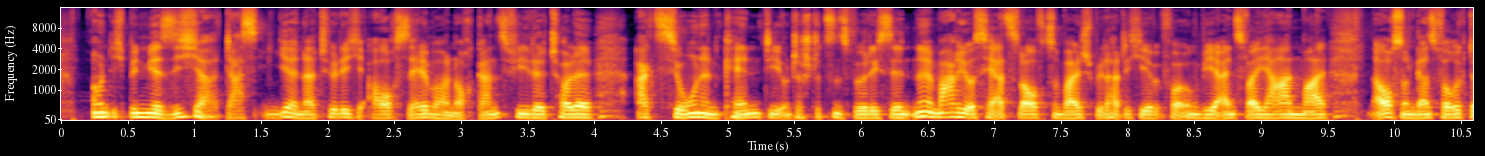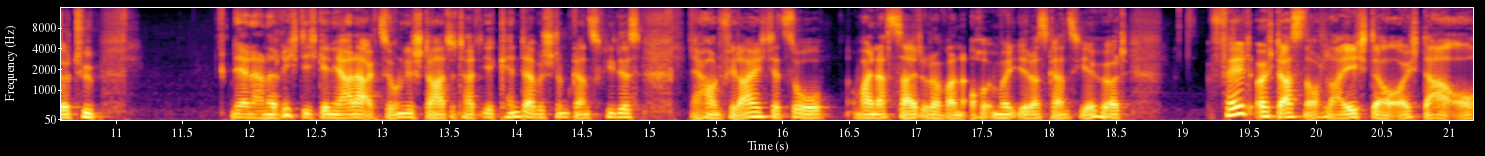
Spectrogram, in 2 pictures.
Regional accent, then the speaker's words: Osnabrück, Lower Saxony, Germany; Das ist eine Organisation aus Osnabrück, wo ich aufgewachsen bin

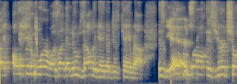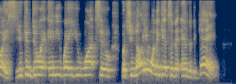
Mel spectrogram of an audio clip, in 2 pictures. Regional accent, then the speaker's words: Trenton, New Jersey, United States; I'm an underdog, dude. I'm from New Jersey. I'm from Trenton, New Jersey.

